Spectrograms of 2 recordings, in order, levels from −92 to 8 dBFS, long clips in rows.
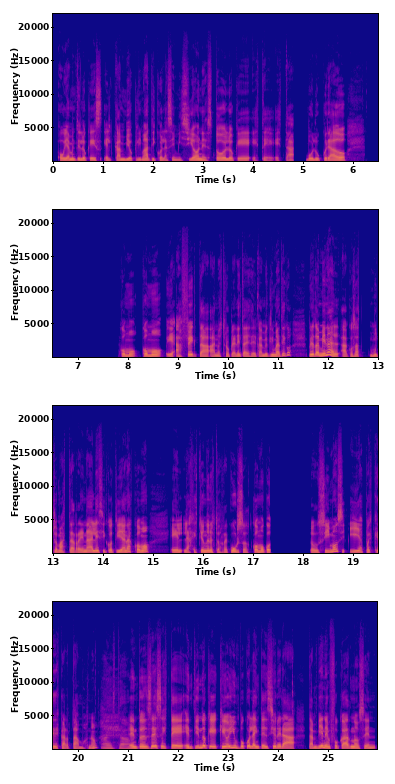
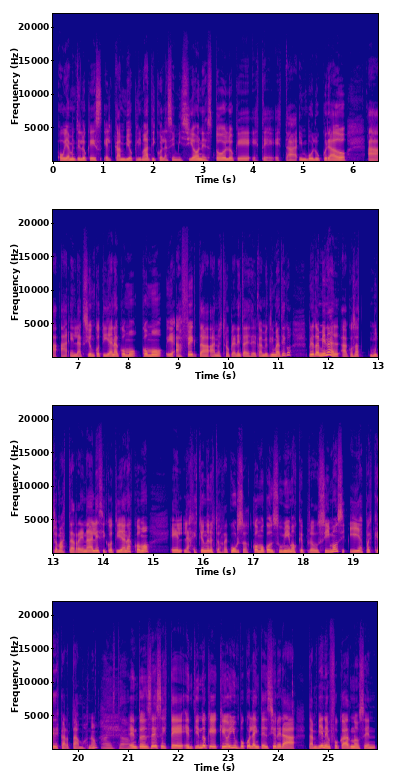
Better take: second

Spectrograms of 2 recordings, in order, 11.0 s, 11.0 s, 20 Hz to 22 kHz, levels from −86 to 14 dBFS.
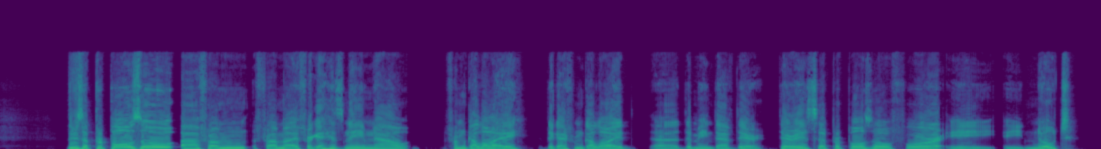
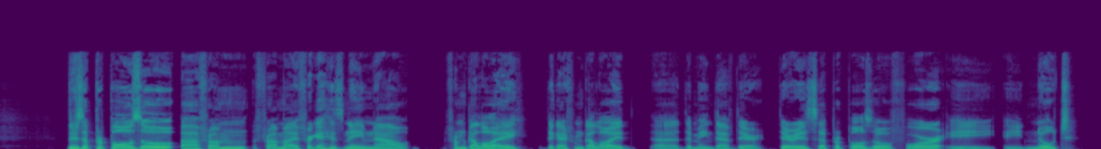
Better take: second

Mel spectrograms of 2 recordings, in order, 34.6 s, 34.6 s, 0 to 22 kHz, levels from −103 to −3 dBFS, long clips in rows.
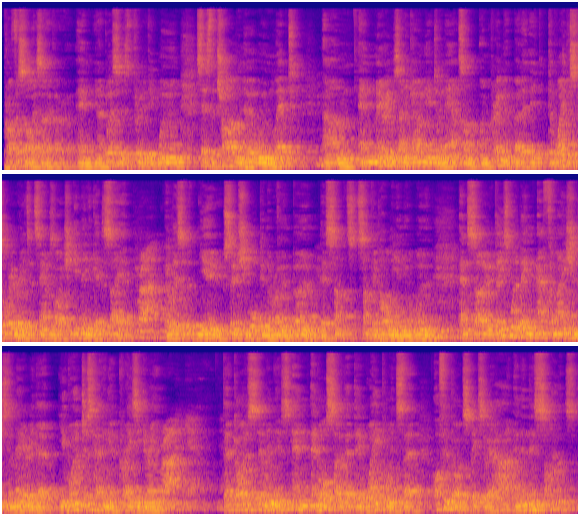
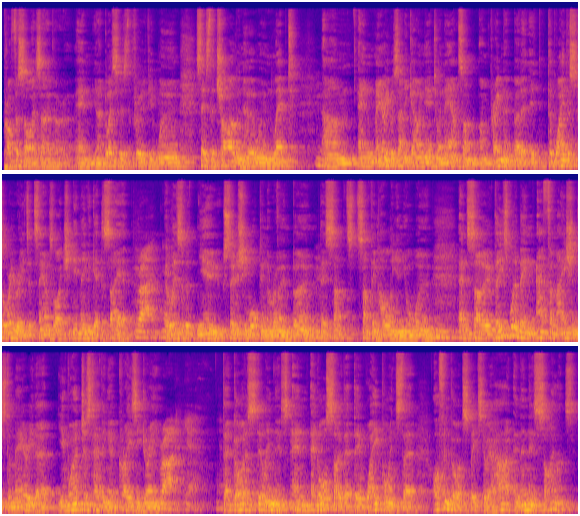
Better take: second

